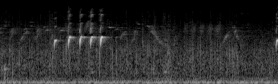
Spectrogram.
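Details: European goldfinch of the Carduelis Balcanica form, competition entry in the 2016 internet World Championship in Goldfinch Song; a quick run of five short, bright chirps, then a pause and one lone note, over low steady hum.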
